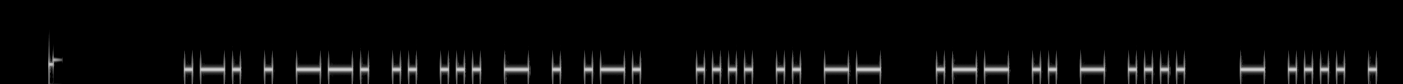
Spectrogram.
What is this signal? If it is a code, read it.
Morse code, heard as a keyed tone, about 15 wpm, 700 Hz. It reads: REGISTER HIM WITH THE
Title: Sentences from Top 1200 Words 15wpm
